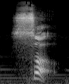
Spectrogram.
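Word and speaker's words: そ: up a single syllable you pronounce this one as so so basically the same thing as uh sewing some clothing that you want to mend up or reaping what you sew so but yes let's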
